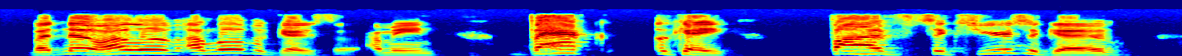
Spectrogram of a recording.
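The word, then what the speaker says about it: Gose: But no, I love a Goza. I mean, 5-6 years ago, I'd pull out a Goza and everybody go, "What's that? Right. A goosey?"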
